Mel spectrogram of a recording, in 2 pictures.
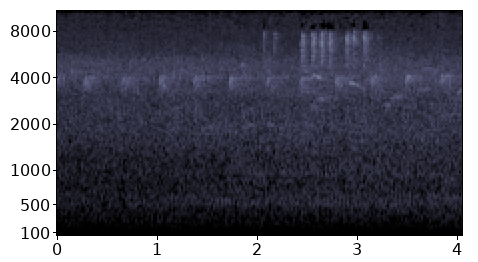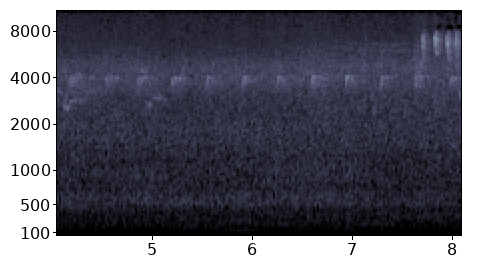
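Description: Birds chirping outdoors: a high note repeated about three times a second throughout, with a short, fast, very high trill about two and a half seconds in and again near the end, over a steady hiss.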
